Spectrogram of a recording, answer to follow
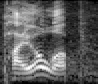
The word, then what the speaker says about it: Puyallup: And from, I believe it's pronounced Puyallup, Washington, the 253, that is Will Taylor.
